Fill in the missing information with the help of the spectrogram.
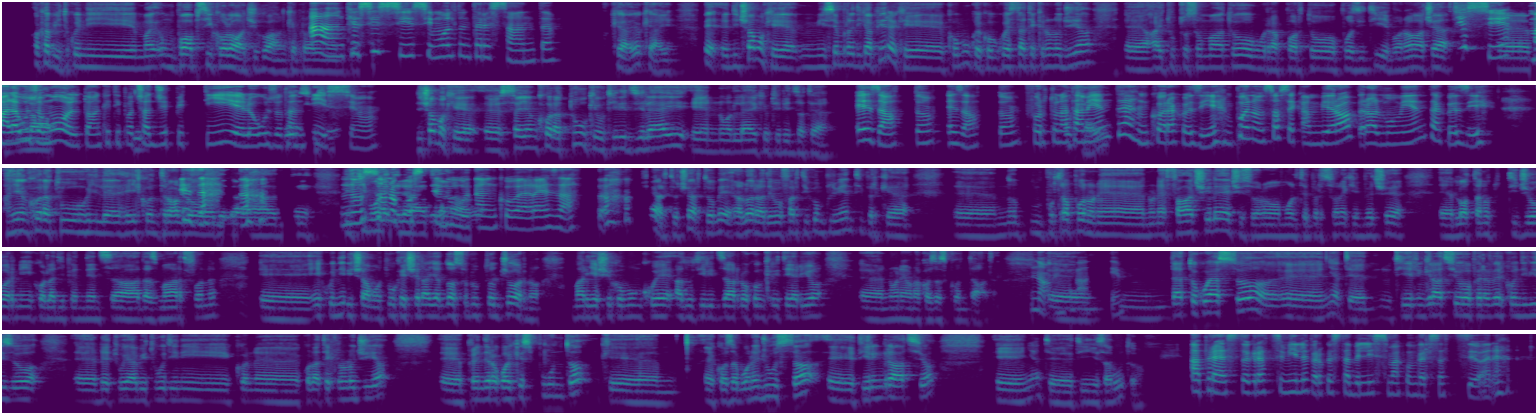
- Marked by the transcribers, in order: unintelligible speech; chuckle; laughing while speaking: "il"; laughing while speaking: "Esatto"; laughing while speaking: "esatto"; tapping; lip smack; laughing while speaking: "conversazione"
- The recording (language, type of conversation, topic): Italian, podcast, Come bilanci lavoro e vita privata con la tecnologia?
